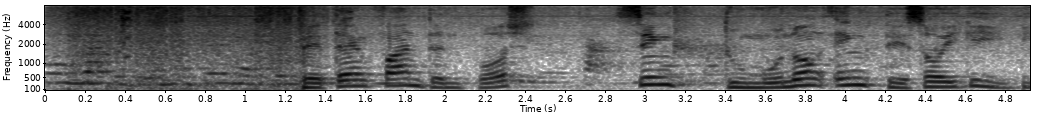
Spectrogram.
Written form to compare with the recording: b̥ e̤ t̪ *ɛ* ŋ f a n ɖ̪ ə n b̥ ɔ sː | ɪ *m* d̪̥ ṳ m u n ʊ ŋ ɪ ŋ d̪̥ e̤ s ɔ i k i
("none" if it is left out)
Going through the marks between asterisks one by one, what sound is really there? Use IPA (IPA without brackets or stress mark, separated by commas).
ɛ, ŋ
